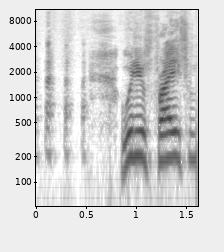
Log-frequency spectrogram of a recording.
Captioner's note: laughing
